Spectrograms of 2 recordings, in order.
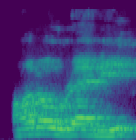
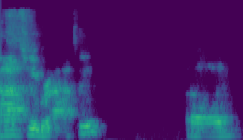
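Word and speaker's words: Aatu Räty: Auto ready is how I'm pronouncing it. I think it's Atu Ratu. That's where's Ratu? It's Atu Ratty.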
